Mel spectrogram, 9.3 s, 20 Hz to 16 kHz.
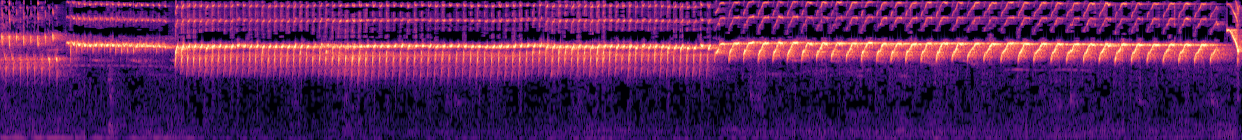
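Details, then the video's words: Timbrado Español canary, 2013 bird singing classic timbrado: long steady metallic roll held for several seconds, then switching to a faster, higher pulsed trill, strong and continuous throughout. "Timbrado classico FOE 2013"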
